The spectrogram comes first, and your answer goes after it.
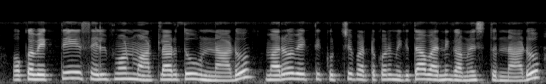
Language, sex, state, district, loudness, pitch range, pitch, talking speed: Telugu, female, Telangana, Mahabubabad, -14 LUFS, 215-250 Hz, 225 Hz, 145 wpm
